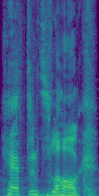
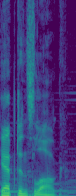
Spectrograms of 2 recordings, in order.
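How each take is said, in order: First: The voice sounds natural, without any effect. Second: The voice passes through an electronic voice-changing effect.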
